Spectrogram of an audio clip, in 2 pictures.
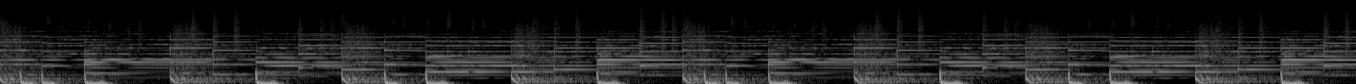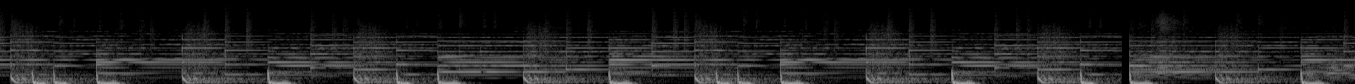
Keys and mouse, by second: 0.5 click, 0.7-2.0 typing, 3.1 click, 3.2-5.1 typing, 3.3 click, 4.1 click, 4.5 click, 6.4 click, 6.7 click, 6.9 click, 7.0 click, 7.9 click, 8.1-9.2 typing, 9.3 click, 23.3 click.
